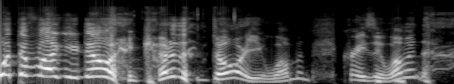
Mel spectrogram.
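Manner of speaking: mock very high, swooping shriek. Retelling yelling at the TV while watching: retelling own screaming. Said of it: "screaming at my T V".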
